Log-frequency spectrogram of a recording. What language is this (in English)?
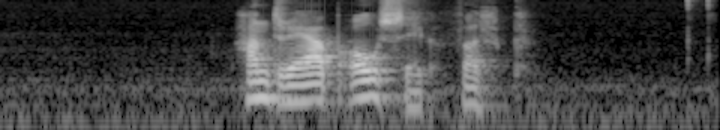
Faroese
